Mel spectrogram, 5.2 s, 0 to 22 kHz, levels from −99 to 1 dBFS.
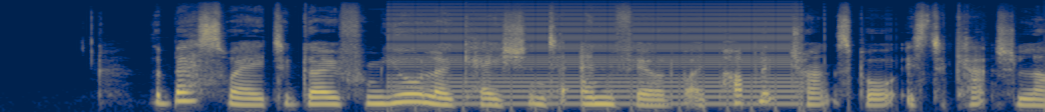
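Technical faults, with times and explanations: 1.94–4.02 s GSM phone buzz: just after "way to go from", a hard, raspy 217 Hz buzz rich in harmonics sits steadily under the speech at about 13 dB below it. A nearby 2G phone in a call is transmitting in bursts, and the audio circuitry rectifies those radio pulses.
4.13–4.85 s GSM signalling bursts: a faint pattern of even ticks with a longer 217 Hz buzz twice a second, well below the speech level. A nearby 2G phone in a call is sending only sparse groups of bursts while its user is silent, and the circuit rectifies each group.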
